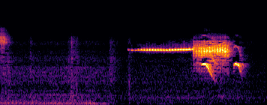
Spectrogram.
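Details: Sirtu bird sings after a quiet start: a long thin steady high whistle with rapid pulsing, rising into a loud buzzy trill, then two short falling notes.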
